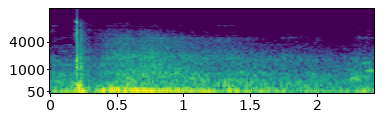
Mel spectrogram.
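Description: An aerial firework bursting: one sharp bang a moment in, followed by a low rolling rumble that fades over about a second.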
